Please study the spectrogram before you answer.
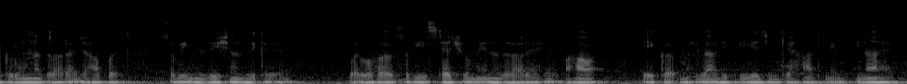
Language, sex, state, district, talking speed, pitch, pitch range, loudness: Hindi, male, Chhattisgarh, Raigarh, 220 wpm, 95 Hz, 95-100 Hz, -37 LUFS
